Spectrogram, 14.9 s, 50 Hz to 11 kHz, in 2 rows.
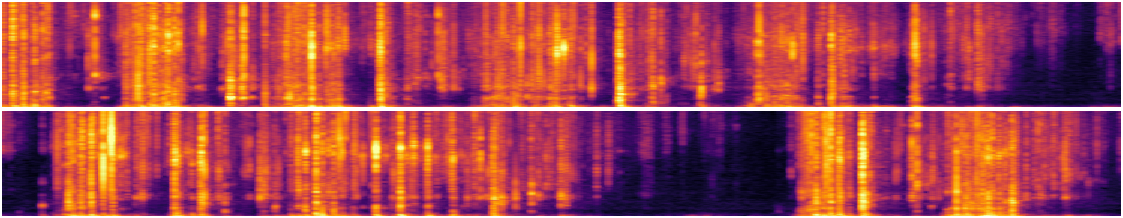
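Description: A utility knife blade carves a solid, hand-sized oval bar of purple soap, shaving off curls. Dense, bright, crunchy scraping comes in bursts, with short silent gaps near 7 seconds and again around 12 seconds before the cutting resumes.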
